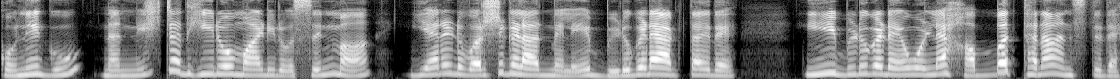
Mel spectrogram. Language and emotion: Kannada, happy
